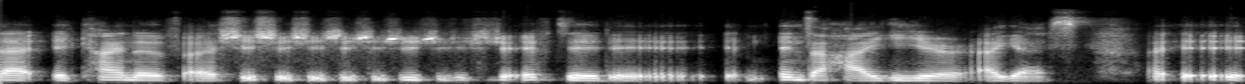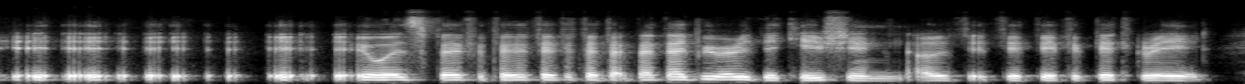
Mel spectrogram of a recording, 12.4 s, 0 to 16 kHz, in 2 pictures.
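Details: Male high school senior who began stuttering severely at age 10, with six years of speech therapy; stuttering runs in his family; stuttering.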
